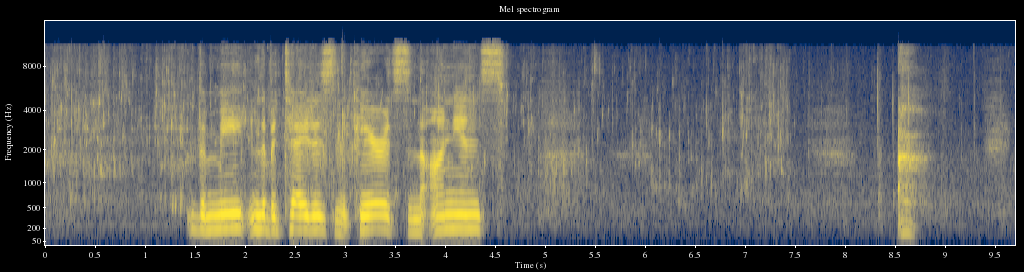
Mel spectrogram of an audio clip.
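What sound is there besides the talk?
pouring liquid over beef and vegetables in crock pot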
